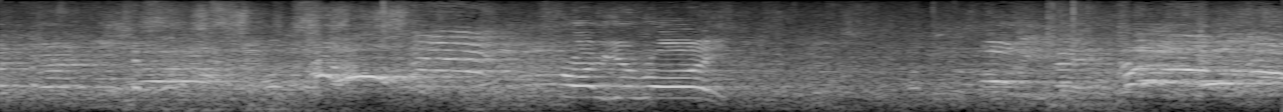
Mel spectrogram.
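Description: Spectators' voices shouting and calling out over a steady hubbub in a large hall during a boxing bout, with a few faint knocks.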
